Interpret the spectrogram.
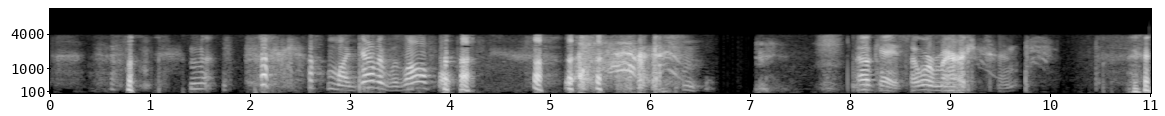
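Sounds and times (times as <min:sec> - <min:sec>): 
speech: 0:00.6 - 0:01.9, 0:02.8 - 0:05.7, 0:08.1 - 0:09.4, 0:10.8 - 0:11.0
person coughing: 0:05.2 - 0:07.3, 0:09.8 - 0:10.1
person clearing throat: 0:05.3 - 0:07.4, 0:09.8 - 0:10.1.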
